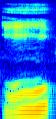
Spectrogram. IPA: i:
